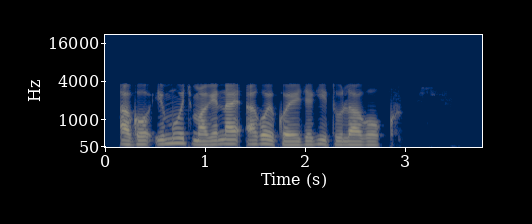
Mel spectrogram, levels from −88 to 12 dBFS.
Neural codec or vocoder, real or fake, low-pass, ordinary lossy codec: none; real; 3.6 kHz; none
